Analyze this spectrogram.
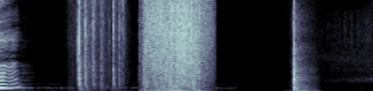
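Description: A tree trunk crashes to the ground.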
